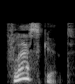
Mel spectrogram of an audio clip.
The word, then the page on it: flasket: British English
